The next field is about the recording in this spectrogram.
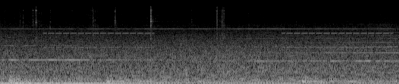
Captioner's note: phone ringing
